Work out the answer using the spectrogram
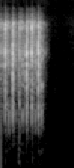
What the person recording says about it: that tapping sound is metal on metal, and it's that screw hitting the frame and leaving a nice little dent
